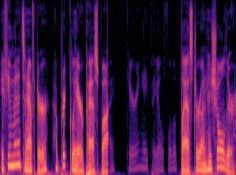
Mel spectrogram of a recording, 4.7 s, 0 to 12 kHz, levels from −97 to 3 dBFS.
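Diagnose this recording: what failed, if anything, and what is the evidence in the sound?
From 2.16 s to 3.64 s the speech suddenly collapses to a faint trace, about 34 dB below the surrounding level, then returns at full strength. That deep, broadband drop with a faint residue is the signature of one channel inverted, which likely comes from a polarity swap in the analogue wiring, such as reversed conductors on one leg. When the two nearly identical channels are summed to mono, the centred speech cancels and only their small difference remains.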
